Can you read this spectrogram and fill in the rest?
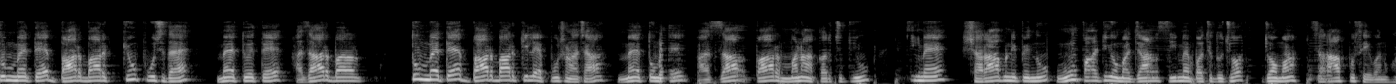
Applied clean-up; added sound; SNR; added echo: neural mask model DeepFilterNet 3.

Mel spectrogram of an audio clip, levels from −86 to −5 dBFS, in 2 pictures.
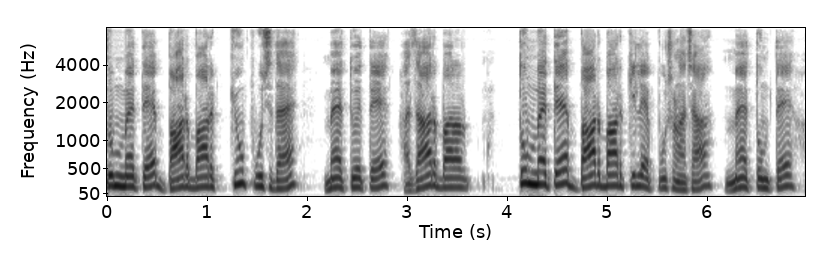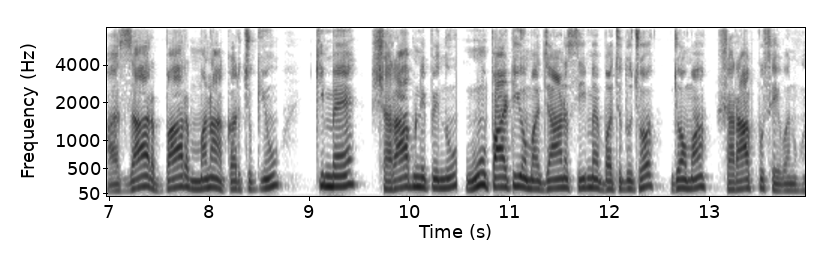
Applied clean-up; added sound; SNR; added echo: none; none; none; none.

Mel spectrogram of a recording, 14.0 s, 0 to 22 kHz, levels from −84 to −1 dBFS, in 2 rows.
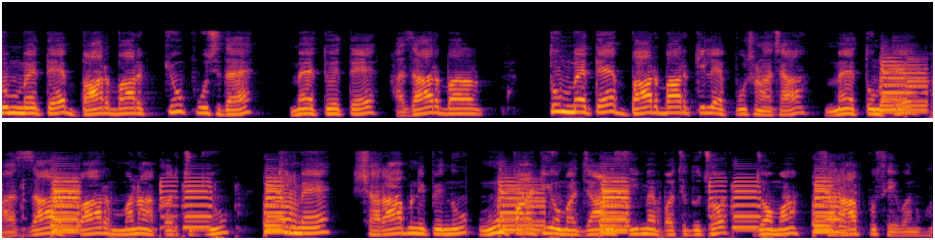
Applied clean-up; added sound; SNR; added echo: classical method WPE with log-MMSE.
